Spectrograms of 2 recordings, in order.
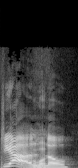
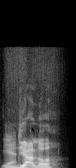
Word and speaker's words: giallo: Giallo. – Giallo. – Not to be confused with jello.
